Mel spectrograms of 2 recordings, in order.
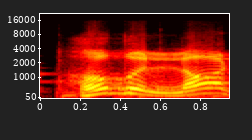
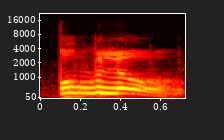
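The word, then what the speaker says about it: Hublot: अबे इसमें H और T दोनों साइलेंट रहते हैं। हुबलॉट, उबलो, ह्यूब्लॉट, उबलो, ह्यूब्लॉट, उबलो, ह्यूब्लॉट।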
